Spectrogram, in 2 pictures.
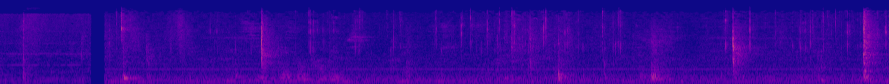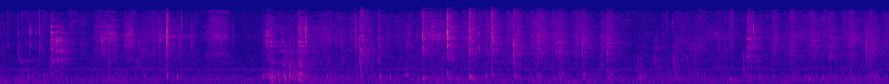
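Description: Puppies growl and yip softly.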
